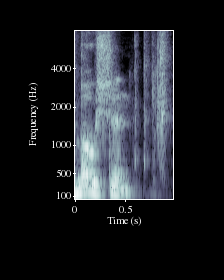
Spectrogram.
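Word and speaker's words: Moschen: that is a juggler whose name is spelled m-o-s-c-h-e-n so his name is motion nice motion yes oh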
